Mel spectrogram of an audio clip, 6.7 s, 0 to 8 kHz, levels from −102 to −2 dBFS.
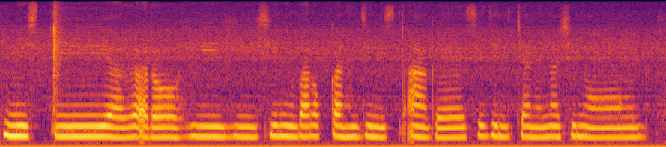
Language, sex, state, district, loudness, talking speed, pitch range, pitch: Chakma, female, Tripura, Unakoti, -14 LUFS, 115 wpm, 205-220 Hz, 215 Hz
